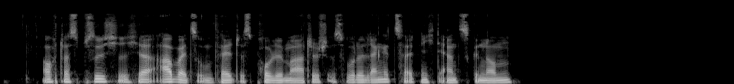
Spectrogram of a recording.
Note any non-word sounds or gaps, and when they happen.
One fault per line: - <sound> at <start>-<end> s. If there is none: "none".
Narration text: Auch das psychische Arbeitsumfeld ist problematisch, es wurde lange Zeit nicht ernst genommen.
none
